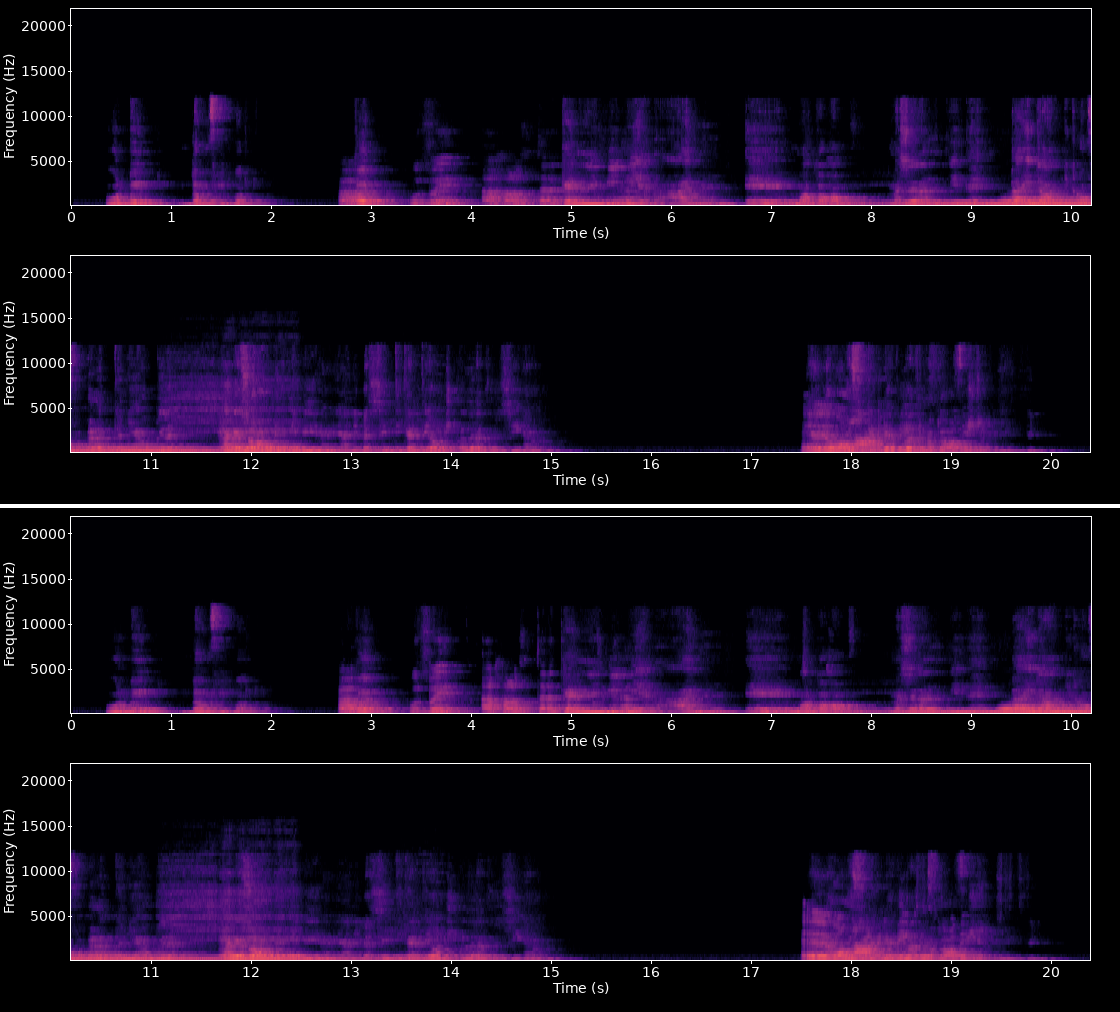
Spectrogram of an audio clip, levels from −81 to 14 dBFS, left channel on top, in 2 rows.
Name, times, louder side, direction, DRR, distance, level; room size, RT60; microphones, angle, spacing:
voice 1, 0.3-0.8 1.1-1.8 2.8-3.1 4.9-7.8 8.2-11.3 11.7-14.9 17.5-19.8, left 1 dB, 80° left, 0 dB, 0.7 m, -31 dB
voice 2, 3.4-5.7 9.6-9.8 10.9-11.0 17.5-18.6 18.9-19.3, right 3 dB, 80° right, 2 dB, 0.5 m, -33 dB
sound 1, 6.8-8.6 9.0-10.7 11.0-12.5 13.3-14.0, right 2 dB, 35° right, 0.7 m, -33 dB
sound 2, 8.3-13.3, left 1 dB, 35° left, 0.3 m, -30 dB
3.1 x 2.7 x 2.3 m, 0.85 s
head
